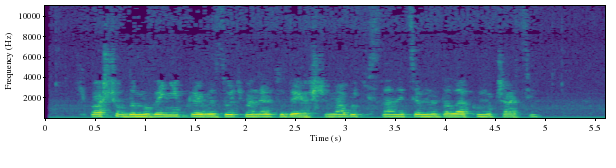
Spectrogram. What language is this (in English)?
Ukrainian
